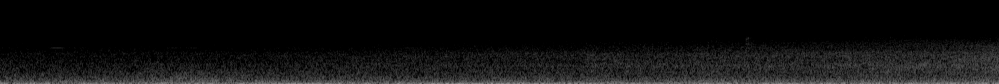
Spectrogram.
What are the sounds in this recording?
medium-sounding engine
